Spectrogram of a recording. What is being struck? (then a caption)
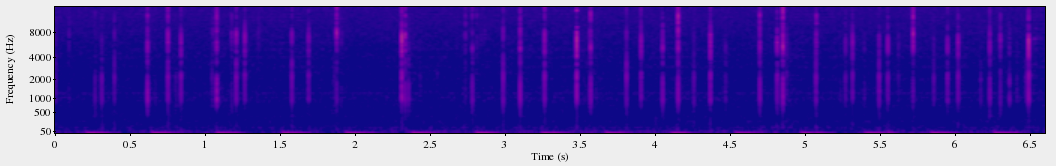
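Smartphone with glass face and metal frame. Fingertips and nails tap on the glass surface and sides of a small, solid black smartphone with a glass face and silver metal frame, held in both hands. Quick, bright clicks come in short clusters at a steady rhythm over a quiet, low background hum.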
